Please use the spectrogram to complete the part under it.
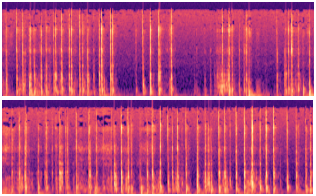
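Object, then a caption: Plastic cup. A plastic cup is gently tapped close to a microphone in quick, uneven bursts of short, dry taps. The taps are soft and low-weighted with almost no ring, and they pause briefly around the two- and four-second marks before continuing steadily to the end.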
